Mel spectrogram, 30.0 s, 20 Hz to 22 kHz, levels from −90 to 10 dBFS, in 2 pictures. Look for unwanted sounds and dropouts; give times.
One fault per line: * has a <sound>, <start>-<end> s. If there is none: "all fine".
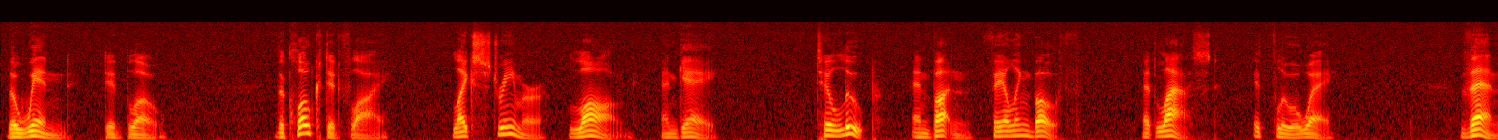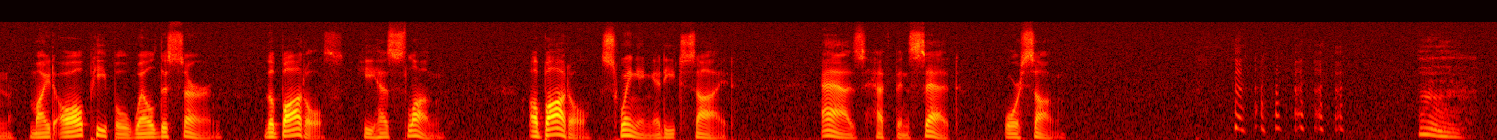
* has a laugh, 26.9-28.5 s
* has a sigh, 29.1-29.8 s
